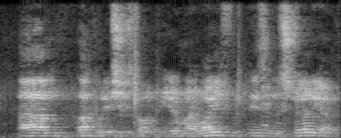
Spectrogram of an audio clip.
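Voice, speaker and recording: A man with a Scottish accent talks at a moderate pace in a fairly high pitch with fairly even intonation. There is audible room echo and noticeable background noise. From Scotland, Glasgow. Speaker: cruise ship hotel director. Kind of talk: after-dinner speech. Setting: stage with audience at ship party. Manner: hesitant, many fillers.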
